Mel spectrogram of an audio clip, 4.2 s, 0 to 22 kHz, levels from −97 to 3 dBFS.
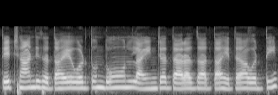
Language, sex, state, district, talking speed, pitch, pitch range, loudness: Marathi, female, Maharashtra, Dhule, 170 wpm, 220 Hz, 210-235 Hz, -15 LUFS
